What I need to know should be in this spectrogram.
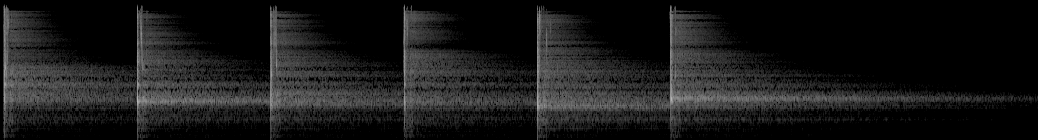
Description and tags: Water drips in the cave HQ.
cave, caver, drip, dripping, drips, drop, drops, echo, empty, liquid, reverb, splash, trickle, underground, water, watery, wet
